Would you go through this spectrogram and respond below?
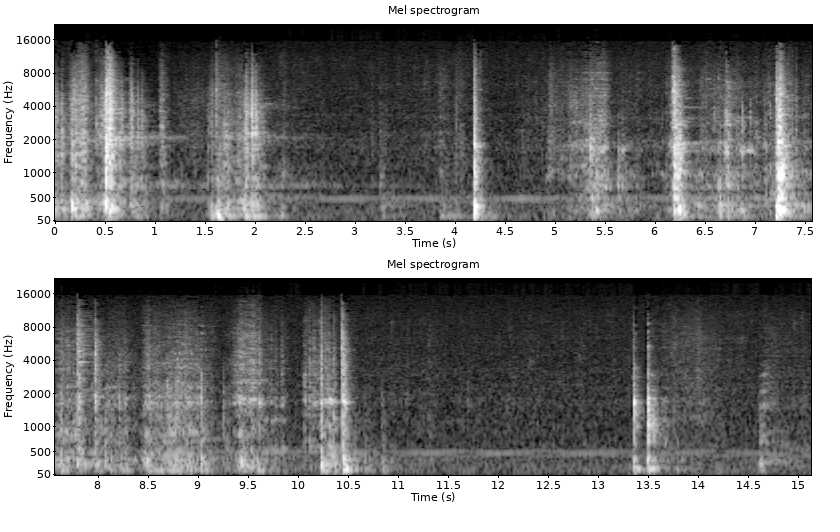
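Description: A metal muffin tray is pulled from an oven in a series of scattered clanks, scrapes and knocks, loud and close, separated by quiet gaps.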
